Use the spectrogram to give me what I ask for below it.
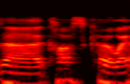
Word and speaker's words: Costco: It's got a very his name is Costco. I feel like I've heard that name before. I mispronounced it the first time I saw it. I'm like, Cusco? And it took me a second. It took me at least once of hearing you say it before it clicked.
